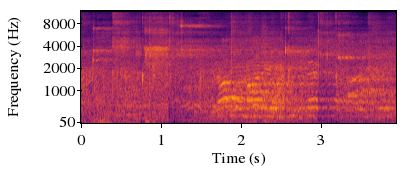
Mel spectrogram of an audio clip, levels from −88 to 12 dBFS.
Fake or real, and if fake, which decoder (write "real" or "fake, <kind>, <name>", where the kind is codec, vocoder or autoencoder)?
fake, autoencoder, DAC-VAE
